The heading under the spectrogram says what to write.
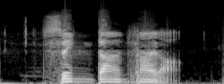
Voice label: Cantonese, christmas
